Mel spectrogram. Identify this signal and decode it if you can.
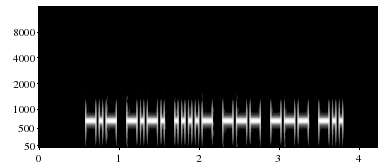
Morse code, heard as a keyed tone, about 28 wpm, 700 Hz. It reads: KC4OOD
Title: USA Call Signs - 6 Characters - Repeated 3x - 28wpm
